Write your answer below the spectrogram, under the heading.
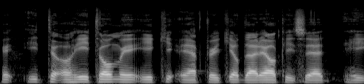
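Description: A man's plain, everyday voice at medium pitch, ordinary pitch variation, dry, close sound with no echo. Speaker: ranch owner or employer. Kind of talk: casual storytelling.

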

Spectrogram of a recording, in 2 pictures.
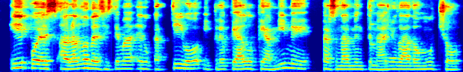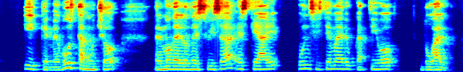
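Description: A man talks at a fairly slow pace. His voice is somewhat breathy. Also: fairly high pitch for a man, fairly even intonation. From Switzerland, small village. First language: not Spanish (Swiss) (speaking Spanish). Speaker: entrepreneur. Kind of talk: interview conversation.

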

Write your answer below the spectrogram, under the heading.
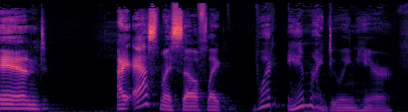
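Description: On a very clean recording with a silent background, a man speaks with a Midwestern American accent. His pitch swings very widely. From rural Missouri, US Midwest. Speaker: storytelling class graduate. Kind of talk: personal storytelling performance. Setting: stage with audience.

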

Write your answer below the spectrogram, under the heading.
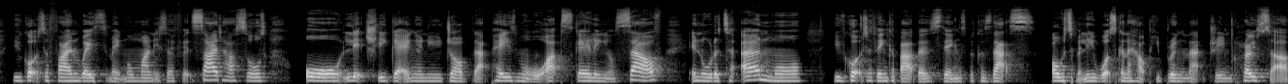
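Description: In a very clean recording with a silent background, a woman talks at a fairly quick pace with a London accent. Her fairly low voice keeps a monotone, flat intonation. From northwest London. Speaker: property content creator. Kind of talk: casual interview.

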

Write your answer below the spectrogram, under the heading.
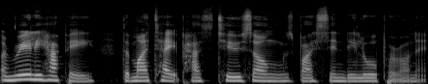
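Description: A woman speaks in an ordinary speaking voice, fairly low in pitch, at a moderate pace with fairly even intonation. The recording is very clean with a silent background and a dry, close sound with no echo. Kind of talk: radio DJ patter, chatty solo podcast intro. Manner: casual, rambling, self-deprecating, laughs at own jokes, filler-heavy; warm, informal, playful, full of ums and asides.

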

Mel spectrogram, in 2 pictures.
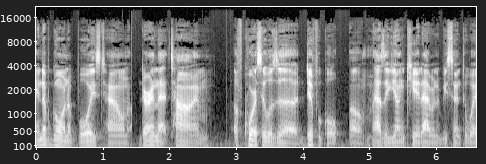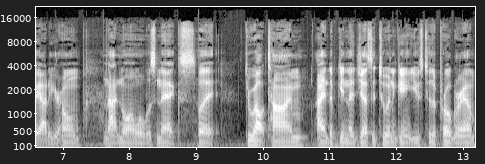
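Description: In a very clean recording with a silent background, a man with an American accent uses a normal speaking voice, fairly low in pitch, speaking at a fairly quick pace with fairly even intonation. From Omaha, Nebraska (North Omaha). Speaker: juvenile probation officer. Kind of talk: interview, personal story. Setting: studio.

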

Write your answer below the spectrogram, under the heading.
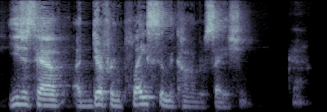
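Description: A man with an American accent talks at a very fast pace and a medium pitch. His voice is somewhat breathy, with ordinary pitch variation. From US South, Louisville, Kentucky. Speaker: beach volleyball coach. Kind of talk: casual interview conversation.

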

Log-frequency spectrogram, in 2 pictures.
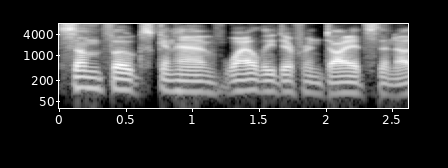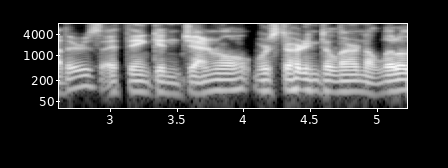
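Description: Against a quiet background, a man talks at a moderate pace in a very deep, low pitch with a bright, sharp tone and fairly even intonation. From Pennsylvania, near Hershey. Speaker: chemist. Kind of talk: interview.

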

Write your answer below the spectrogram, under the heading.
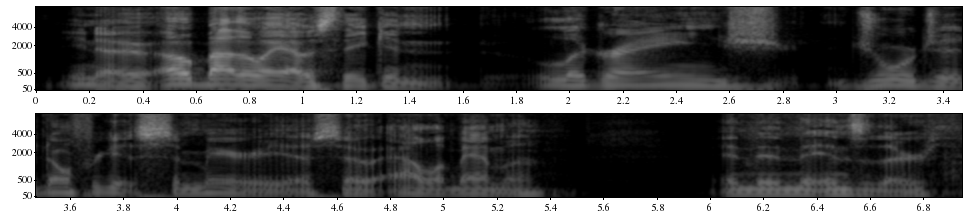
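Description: On a very clean recording with a silent background, a man talks with a Southern US accent at a fairly quick pace. His medium pitch shows ordinary pitch variation. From West Tennessee. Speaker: pastor. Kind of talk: casual bible study chat.

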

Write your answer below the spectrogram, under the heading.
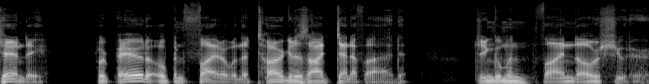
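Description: Growling in a put-on character voice, a man speaks at extremely low pitch with vocal fry and big pitch swings. The tone is bright and sharp, and the sound is dry and close with no echo. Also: fairly slow pace, very clean recording, silent background.

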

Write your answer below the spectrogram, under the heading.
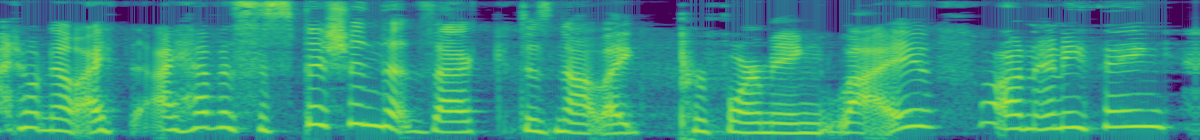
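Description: Over noticeable background noise, a woman speaks slowly in a high voice, her pitch swinging very widely while her loudness stays very even. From Canada. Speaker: podcast co-host. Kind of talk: casual chat.

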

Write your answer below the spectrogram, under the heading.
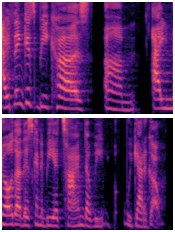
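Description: Her pitch fairly high and varying in an ordinary way, a woman with an ordinary speaking voice talks at a moderate pace. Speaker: lawyer and podcast host. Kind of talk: casual chat.

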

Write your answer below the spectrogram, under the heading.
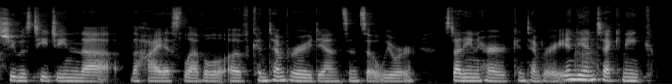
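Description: Against a silent background on a very clean recording, a woman with an unremarkable speaking voice talks at a fairly low pitch with fairly even intonation. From Iowa, US Midwest. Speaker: dancer and choreographer. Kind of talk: interview.

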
